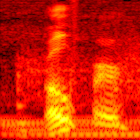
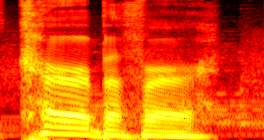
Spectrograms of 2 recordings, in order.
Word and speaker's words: Kerbifer: Kerbopper? Gopher? Gopher? It's Kerbifer.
